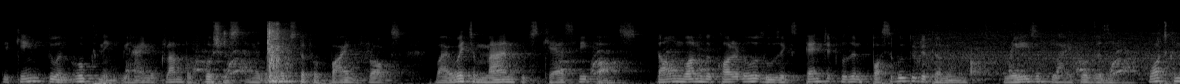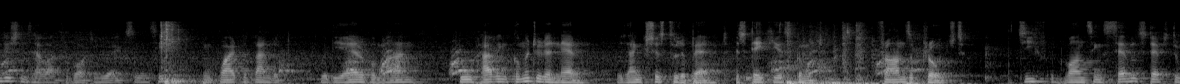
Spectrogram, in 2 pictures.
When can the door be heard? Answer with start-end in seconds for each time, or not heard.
2.2-3.0, 13.4-14.0, 19.6-21.1.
